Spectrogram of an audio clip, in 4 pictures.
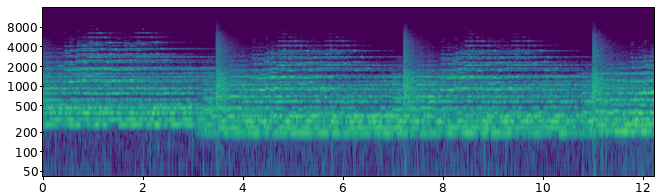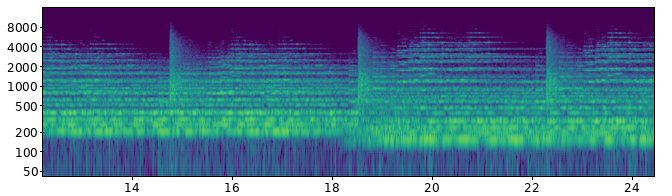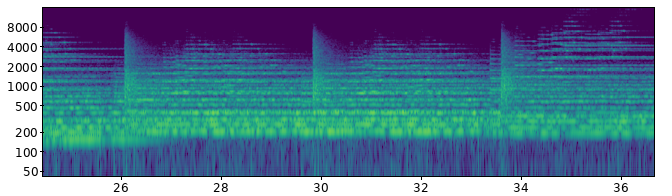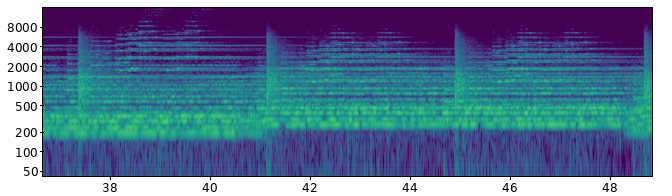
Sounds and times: Music: 0.0s - 48.8s.

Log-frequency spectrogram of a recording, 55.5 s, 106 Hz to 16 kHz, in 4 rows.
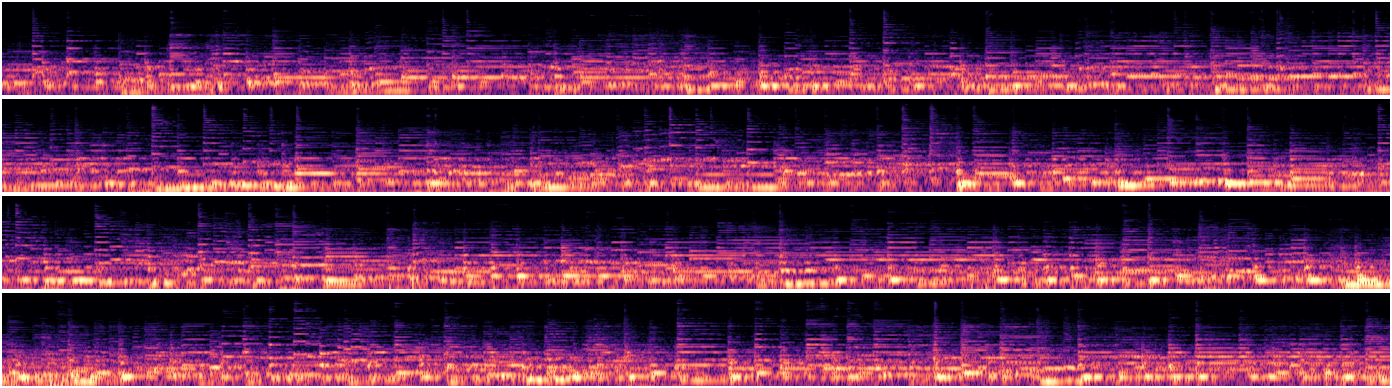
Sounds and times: Guitar: 0.0s - 55.5s
String section: 0.0s - 55.5s.

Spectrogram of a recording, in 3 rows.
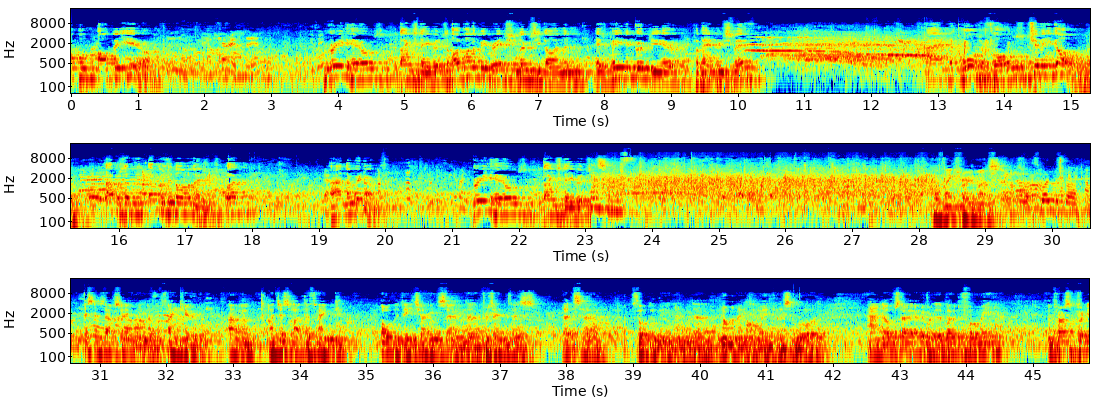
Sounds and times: Speech: 0.0s - 1.4s, 3.8s - 10.3s, 12.8s - 18.0s, 19.1s - 20.0s, 21.3s - 23.7s, 28.2s - 41.9s, 42.5s - 44.6s, 45.2s - 45.8s.

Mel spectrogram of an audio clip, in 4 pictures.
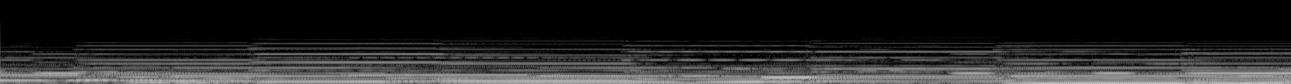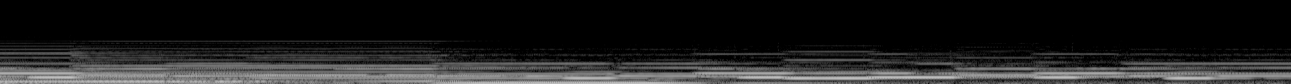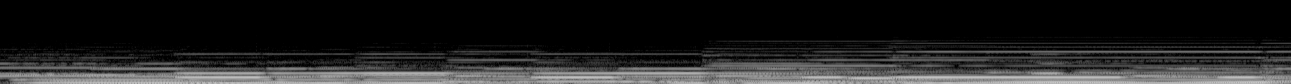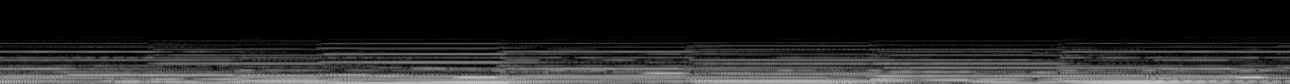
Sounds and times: Organ: 0.0s - 51.6s.

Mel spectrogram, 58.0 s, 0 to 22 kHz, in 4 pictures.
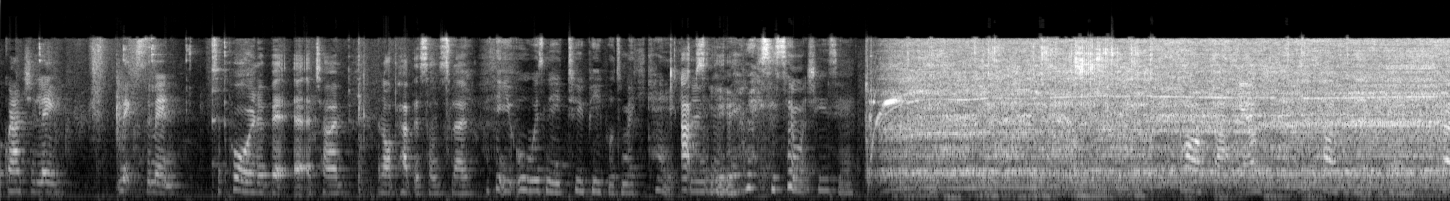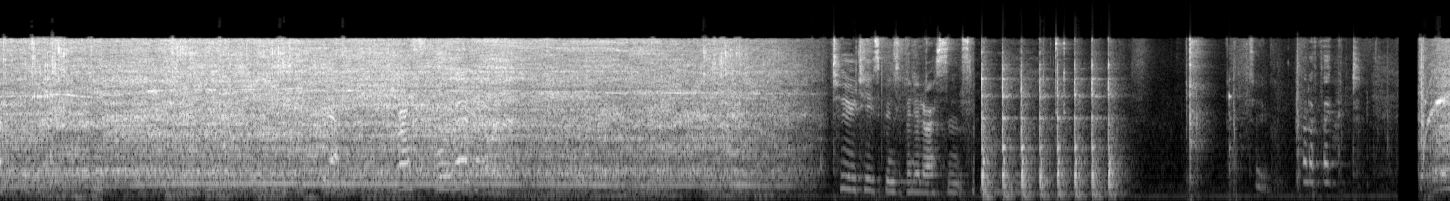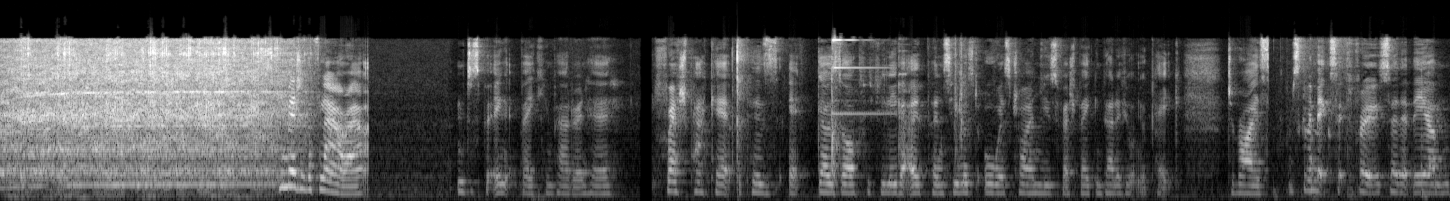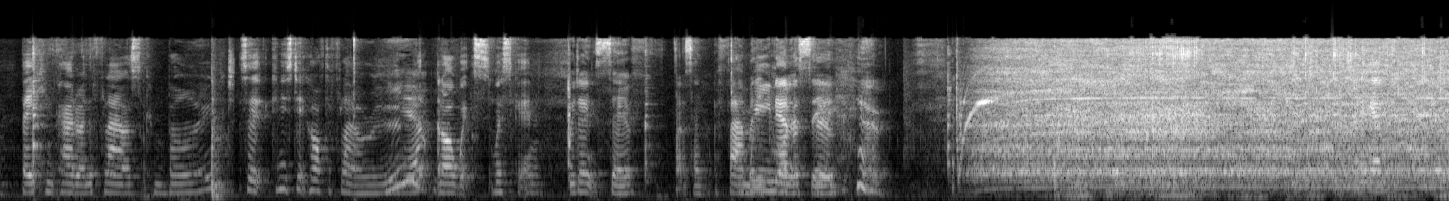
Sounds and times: Blender: 8.6s - 22.8s, 28.7s - 32.4s, 53.0s - 57.9s.

